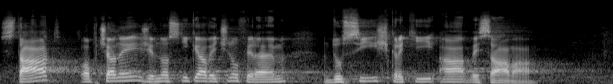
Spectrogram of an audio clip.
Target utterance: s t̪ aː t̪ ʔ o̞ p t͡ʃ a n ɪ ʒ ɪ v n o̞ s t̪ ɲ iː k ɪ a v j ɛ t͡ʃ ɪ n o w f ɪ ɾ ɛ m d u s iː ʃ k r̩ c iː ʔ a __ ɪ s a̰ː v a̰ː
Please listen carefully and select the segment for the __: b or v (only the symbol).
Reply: v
